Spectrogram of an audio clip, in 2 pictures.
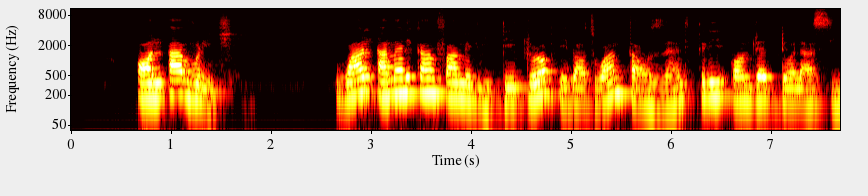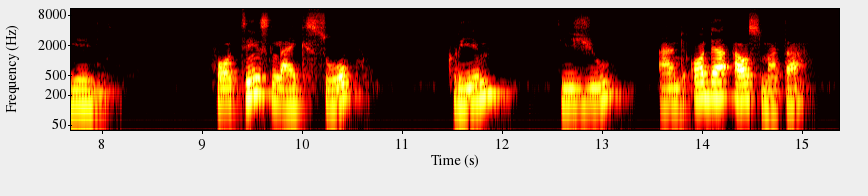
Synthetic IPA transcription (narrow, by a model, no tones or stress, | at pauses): ɔ̃navɹid͡ʒ | wãnamɛɹikãnfamilidedɹɔpebaʊtʰwãnt̪aʊzãndθɹihɔ̃ndɹɛd̚dɔlasjɛli | fɔt̪ĩŋslaɪksop | kɹĩm | tʰiʒu | ʔãndɔdaʔaʊsmata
